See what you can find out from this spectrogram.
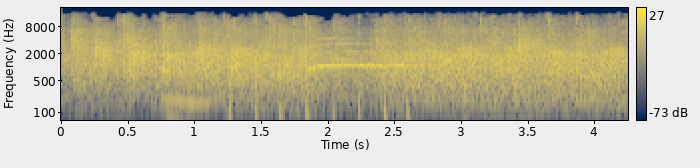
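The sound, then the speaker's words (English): An audience claps throughout to vote for their preferred film version, a dense, steady wash of many hands applauding at once, fairly loud, with a few brief whistles or cheers rising above it. “Clap your hands if you prefer the non-tinkered with version.”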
